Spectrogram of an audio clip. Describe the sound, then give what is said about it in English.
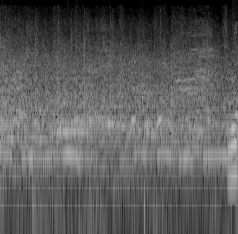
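A home crowd cheers and roars in the Central High School gym during a basketball game after a three-pointer, a steady wash of voices filling the gym for several seconds with a few shouts rising above the din. “… answers and yells back to the Central crowd, and this place is alive here at Central High School”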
